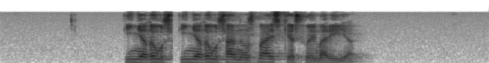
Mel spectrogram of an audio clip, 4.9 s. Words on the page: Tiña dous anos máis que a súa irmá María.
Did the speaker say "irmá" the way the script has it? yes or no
no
